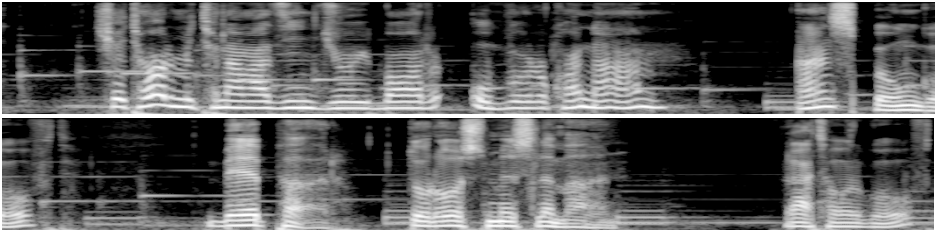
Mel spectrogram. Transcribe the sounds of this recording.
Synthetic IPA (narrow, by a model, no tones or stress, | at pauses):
t͡ʃʰet̪ʰoːɾmiːt̪ʰunæmæziːnd͡ʒujbɒːɾobuɾkʰonæm | ʔæsbeuːnɡoft̪ | bepʰæ̰ɾd̪̥oɾost̪meslemæ̰n | ɢæt̪ʰɒːɾɡoft̪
